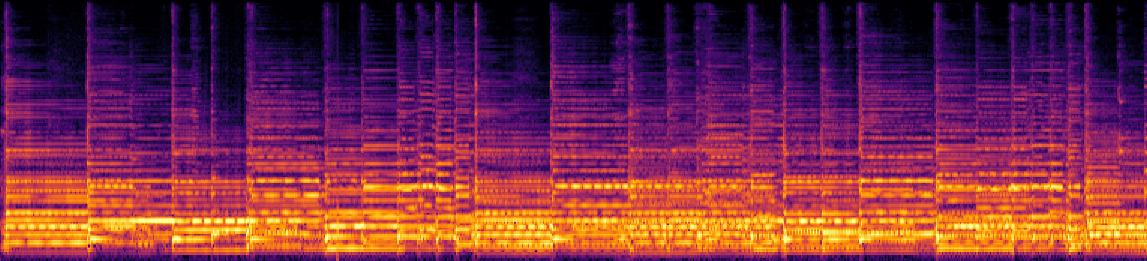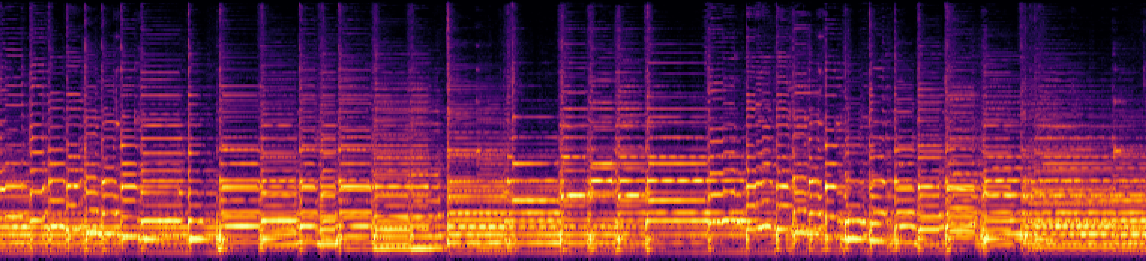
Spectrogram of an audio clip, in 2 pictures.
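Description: Twelve-string acoustic guitar played unplugged: a continuous run of picked notes and chords at an even level.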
